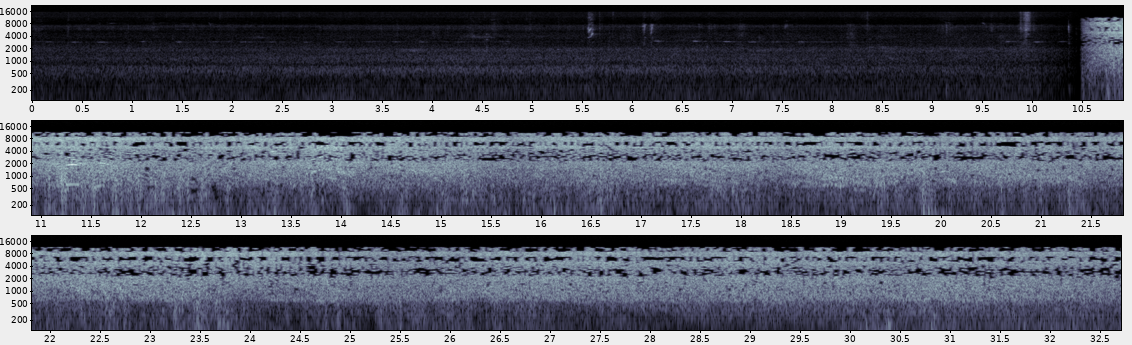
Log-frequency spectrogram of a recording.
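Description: Quiet outdoor ambience, then a sudden cut about ten seconds in to loud storm wind gusting on the microphone over choppy lake water.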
